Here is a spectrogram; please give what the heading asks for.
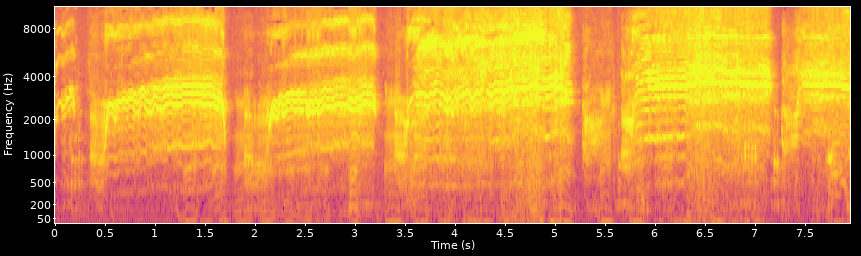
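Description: A pig squeals loudly and shrilly in several long, strained bursts separated by brief pauses, with a few grunting oinks mixed in; no one talks.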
